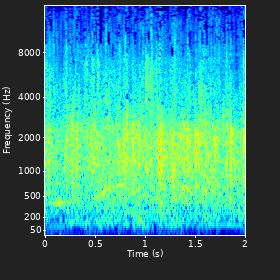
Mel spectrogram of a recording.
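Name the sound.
audience applause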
